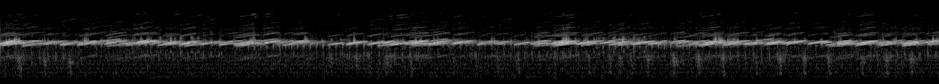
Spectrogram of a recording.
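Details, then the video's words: Night pond chorus of tree frogs near Hillsborough, North Carolina, 1 March 2011, cold air: countless overlapping short, high, upward-sliding peeps forming a constant ringing din, with a few sharper calls standing out. "Early Tree Frogs"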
